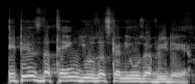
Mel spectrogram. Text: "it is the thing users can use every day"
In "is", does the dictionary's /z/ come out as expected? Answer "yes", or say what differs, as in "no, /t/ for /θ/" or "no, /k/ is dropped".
yes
